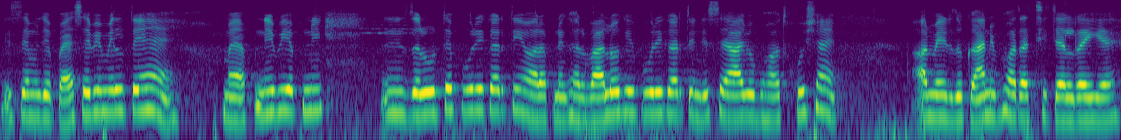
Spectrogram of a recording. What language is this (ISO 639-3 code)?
urd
